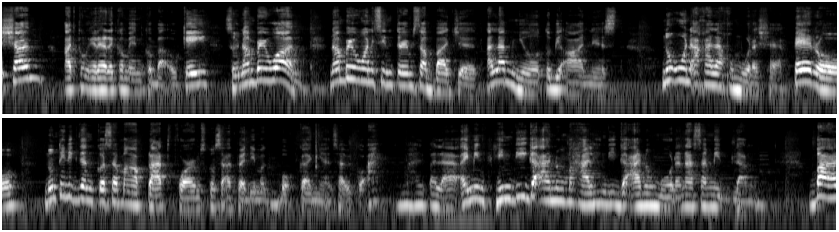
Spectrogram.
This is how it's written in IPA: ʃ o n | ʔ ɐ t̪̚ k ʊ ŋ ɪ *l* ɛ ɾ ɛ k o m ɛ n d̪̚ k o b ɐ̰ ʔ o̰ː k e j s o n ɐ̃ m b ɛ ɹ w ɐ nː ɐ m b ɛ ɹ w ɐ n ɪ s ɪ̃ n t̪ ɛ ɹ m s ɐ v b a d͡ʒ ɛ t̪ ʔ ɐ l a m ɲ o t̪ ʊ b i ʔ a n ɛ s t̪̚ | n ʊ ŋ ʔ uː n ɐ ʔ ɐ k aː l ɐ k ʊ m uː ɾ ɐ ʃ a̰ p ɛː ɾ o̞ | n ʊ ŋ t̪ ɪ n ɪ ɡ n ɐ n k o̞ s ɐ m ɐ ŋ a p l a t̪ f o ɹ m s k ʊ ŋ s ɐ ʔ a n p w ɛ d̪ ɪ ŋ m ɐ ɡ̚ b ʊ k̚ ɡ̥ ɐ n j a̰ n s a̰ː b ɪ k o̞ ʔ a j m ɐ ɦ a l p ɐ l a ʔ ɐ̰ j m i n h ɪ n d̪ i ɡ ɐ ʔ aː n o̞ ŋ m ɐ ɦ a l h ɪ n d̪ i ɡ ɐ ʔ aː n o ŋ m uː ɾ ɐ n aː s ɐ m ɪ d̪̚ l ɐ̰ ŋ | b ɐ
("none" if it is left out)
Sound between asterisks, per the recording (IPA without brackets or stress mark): ɾ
